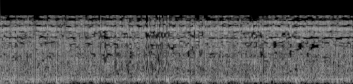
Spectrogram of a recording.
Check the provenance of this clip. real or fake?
real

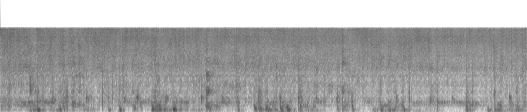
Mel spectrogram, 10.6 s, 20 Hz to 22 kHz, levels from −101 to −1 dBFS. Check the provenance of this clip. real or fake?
fake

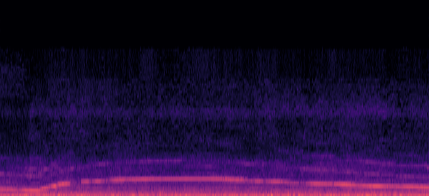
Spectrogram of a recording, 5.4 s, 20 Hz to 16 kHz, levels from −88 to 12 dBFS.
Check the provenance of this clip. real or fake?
fake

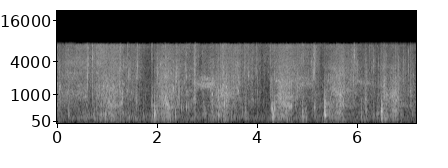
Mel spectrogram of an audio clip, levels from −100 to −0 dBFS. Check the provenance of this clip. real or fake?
fake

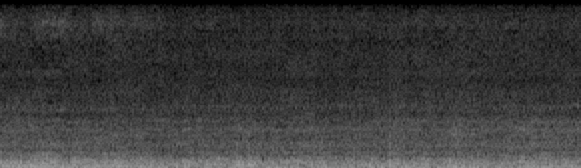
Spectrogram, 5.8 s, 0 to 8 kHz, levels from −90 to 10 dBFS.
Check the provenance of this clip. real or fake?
fake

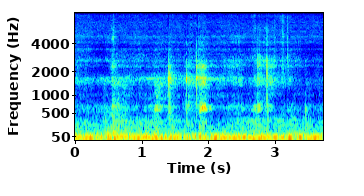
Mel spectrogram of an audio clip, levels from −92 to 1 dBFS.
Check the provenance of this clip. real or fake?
fake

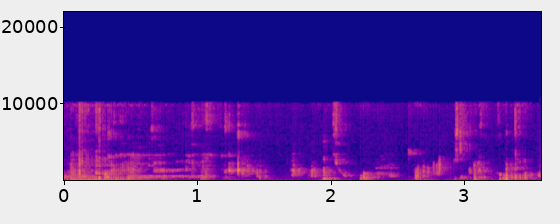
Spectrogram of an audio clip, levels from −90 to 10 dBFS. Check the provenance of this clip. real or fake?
fake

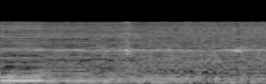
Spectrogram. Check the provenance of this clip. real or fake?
fake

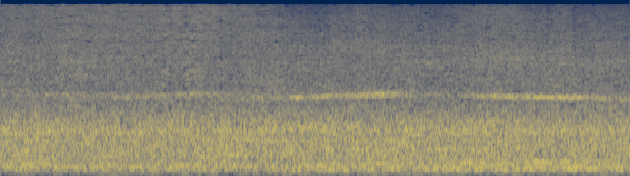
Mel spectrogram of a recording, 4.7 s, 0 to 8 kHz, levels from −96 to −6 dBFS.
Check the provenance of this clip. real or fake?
fake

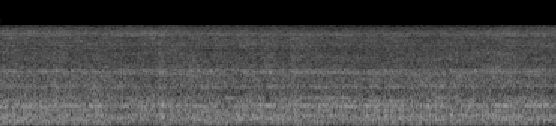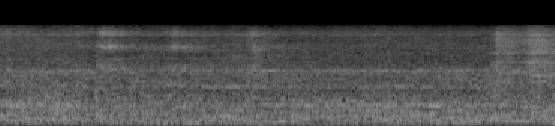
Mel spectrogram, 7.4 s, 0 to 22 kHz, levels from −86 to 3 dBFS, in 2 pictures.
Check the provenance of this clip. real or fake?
fake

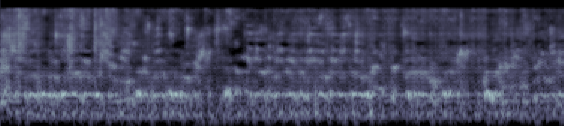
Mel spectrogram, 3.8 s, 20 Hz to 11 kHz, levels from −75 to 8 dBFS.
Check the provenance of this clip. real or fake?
fake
